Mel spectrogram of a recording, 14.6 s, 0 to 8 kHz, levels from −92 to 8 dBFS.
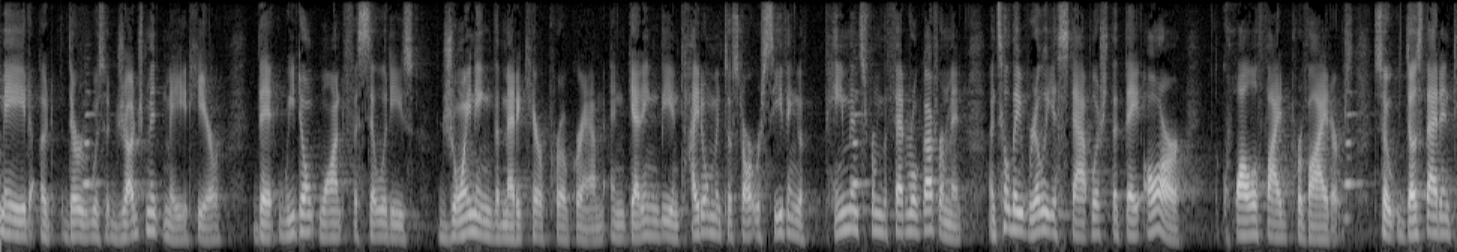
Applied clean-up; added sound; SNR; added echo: none; Wind instrument, woodwind instrument; 12 dB; none.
